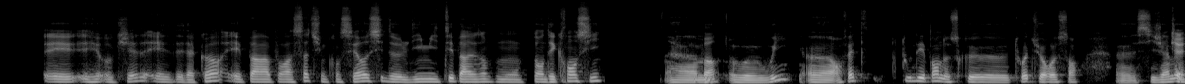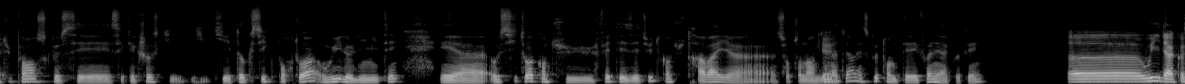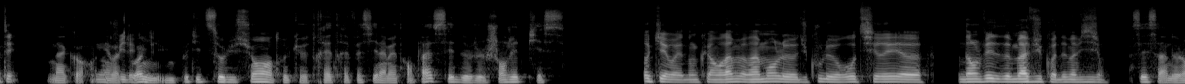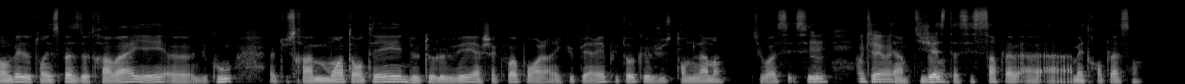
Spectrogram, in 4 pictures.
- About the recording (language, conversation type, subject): French, advice, Comment les distractions constantes de votre téléphone vous empêchent-elles de vous concentrer ?
- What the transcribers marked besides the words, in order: other background noise; drawn out: "Heu"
